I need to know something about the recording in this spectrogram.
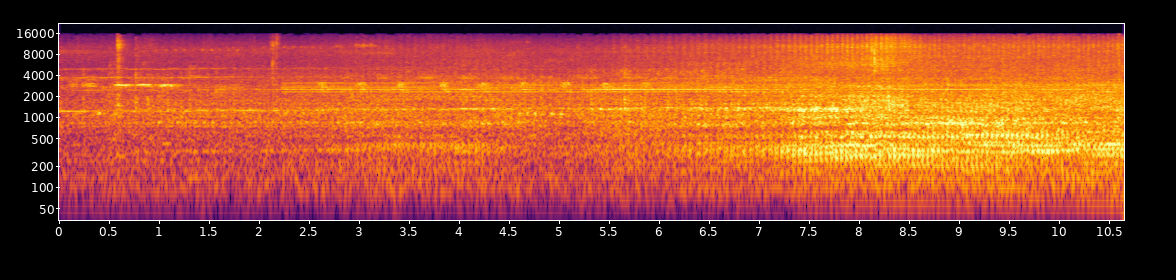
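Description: A motor running and drawing nearer, growing steadily louder and loudest over the last few seconds.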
